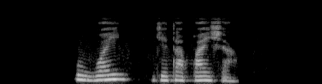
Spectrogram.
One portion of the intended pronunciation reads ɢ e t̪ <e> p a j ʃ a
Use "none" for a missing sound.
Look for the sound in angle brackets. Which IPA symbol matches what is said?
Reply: a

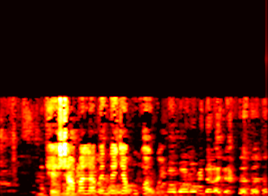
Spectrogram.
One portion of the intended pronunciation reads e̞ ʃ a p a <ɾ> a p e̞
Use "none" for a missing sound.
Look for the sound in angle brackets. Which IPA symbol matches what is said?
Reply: l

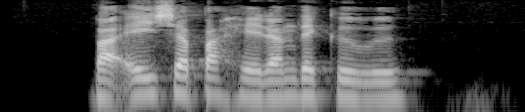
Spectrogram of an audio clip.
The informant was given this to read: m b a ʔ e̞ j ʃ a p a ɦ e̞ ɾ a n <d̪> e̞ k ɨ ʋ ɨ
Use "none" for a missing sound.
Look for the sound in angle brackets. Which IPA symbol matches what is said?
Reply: d̪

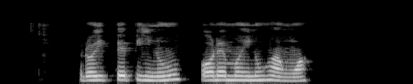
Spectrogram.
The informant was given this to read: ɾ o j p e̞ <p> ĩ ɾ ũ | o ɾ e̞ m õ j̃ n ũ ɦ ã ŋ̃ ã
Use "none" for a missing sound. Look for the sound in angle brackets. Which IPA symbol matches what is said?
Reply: p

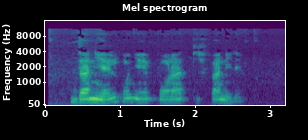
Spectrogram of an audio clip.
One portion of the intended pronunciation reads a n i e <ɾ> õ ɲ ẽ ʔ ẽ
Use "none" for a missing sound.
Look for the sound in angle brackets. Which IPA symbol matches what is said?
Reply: l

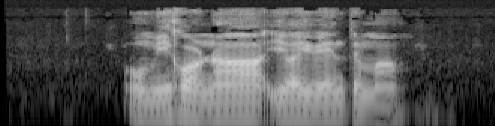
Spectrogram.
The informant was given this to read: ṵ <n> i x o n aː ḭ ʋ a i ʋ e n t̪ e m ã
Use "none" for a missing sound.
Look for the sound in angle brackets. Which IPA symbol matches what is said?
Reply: m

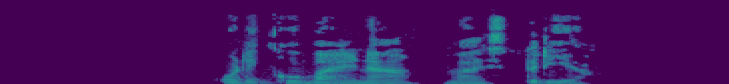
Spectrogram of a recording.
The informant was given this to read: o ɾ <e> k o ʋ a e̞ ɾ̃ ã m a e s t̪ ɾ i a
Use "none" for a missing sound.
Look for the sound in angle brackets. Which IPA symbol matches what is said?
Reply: e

